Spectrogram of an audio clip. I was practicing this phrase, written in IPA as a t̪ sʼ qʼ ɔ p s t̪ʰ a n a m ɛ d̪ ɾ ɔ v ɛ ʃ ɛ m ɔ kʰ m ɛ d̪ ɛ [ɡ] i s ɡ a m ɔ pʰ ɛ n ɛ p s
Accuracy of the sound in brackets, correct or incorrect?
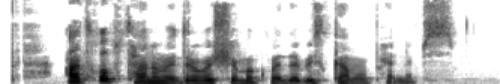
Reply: incorrect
